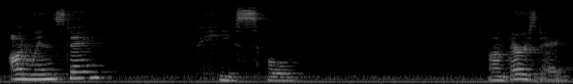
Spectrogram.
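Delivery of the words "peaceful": soft, slow hush. A narrator's reading. Narrator softly savours the peace. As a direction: let it settle.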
